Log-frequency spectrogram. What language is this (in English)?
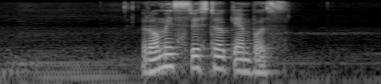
Nepali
